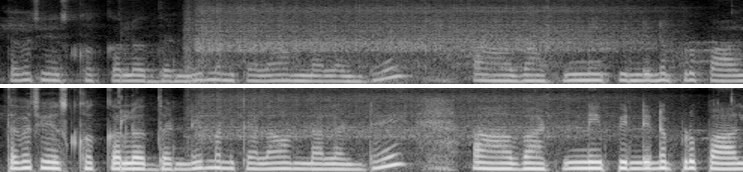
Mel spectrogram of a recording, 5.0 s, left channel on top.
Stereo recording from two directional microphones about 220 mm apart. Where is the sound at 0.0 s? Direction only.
45° right (ahead or behind).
